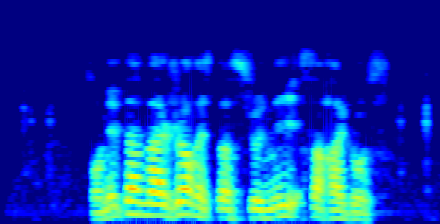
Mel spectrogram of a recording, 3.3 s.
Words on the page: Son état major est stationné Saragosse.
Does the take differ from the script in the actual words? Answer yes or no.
no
